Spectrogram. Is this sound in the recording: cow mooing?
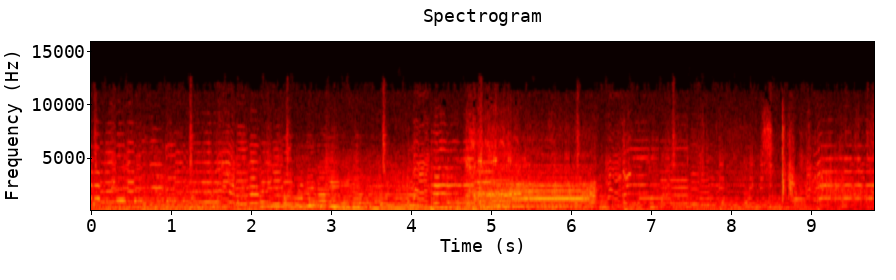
yes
